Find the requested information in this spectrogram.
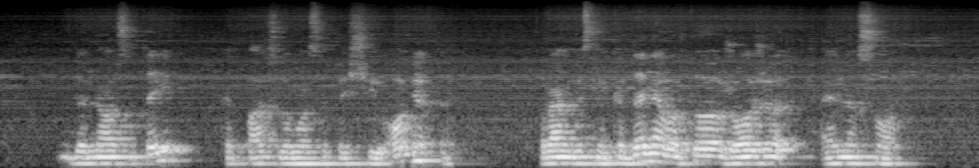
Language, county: Lithuanian, Vilnius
